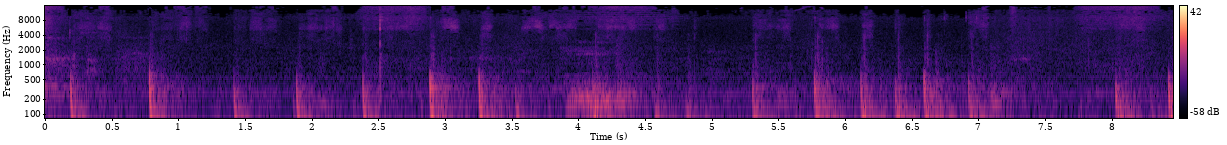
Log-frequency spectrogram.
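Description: Handwriting: a pen scratches across paper in many short, sharp strokes in an uneven rhythm, with a longer scribbled stretch near the middle. The strokes sound fairly quiet and come with no talk.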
